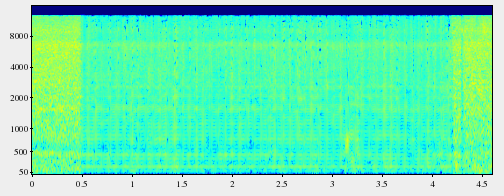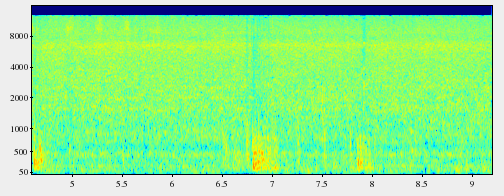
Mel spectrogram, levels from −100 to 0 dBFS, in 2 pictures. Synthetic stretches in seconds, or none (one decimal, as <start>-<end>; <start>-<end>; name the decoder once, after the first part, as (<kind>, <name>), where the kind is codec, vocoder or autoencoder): 0.5-4.2 (vocoder, BigVGAN v2)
